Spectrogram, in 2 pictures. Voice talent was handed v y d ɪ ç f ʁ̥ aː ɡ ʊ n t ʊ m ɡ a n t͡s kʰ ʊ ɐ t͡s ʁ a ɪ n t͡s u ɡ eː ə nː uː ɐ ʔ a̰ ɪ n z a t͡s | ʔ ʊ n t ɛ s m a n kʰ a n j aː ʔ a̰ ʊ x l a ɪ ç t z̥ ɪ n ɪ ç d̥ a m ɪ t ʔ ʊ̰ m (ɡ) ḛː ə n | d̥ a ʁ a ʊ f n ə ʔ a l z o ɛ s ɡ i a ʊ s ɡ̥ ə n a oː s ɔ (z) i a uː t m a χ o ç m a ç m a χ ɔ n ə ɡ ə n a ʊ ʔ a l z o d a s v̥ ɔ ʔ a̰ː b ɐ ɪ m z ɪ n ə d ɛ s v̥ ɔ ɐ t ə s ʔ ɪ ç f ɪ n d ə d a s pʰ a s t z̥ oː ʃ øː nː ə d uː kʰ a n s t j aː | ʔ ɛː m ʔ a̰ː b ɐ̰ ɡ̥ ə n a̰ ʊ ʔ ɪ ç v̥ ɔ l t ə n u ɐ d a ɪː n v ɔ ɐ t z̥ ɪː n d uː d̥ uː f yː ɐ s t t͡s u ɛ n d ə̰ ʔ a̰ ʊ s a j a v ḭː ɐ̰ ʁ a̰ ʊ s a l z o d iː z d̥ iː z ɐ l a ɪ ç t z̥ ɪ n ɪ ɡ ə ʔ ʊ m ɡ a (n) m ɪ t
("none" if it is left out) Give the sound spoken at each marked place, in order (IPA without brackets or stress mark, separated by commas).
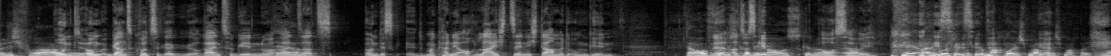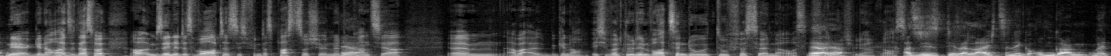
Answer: ɡ, ʁ, ŋ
